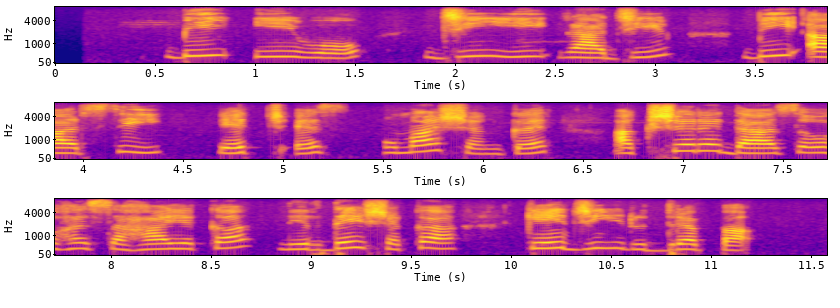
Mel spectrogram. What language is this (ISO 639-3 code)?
kan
